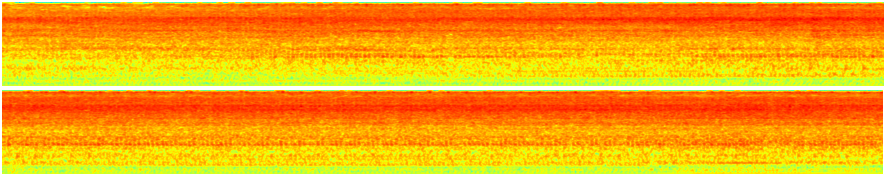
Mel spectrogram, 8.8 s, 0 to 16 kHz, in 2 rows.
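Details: Toyota 2ZZ-GE four-cylinder at idle with an aftermarket induction kit: smooth, even idle under a steady intake hiss from the kit, no knocking or uneven beats; normal, healthy engine noise.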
